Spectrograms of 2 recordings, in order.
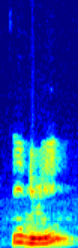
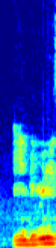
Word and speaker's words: inouï: Donc ici, on peut trouver le tréma sur des mots, sur la lettre I, d'accord? Prononcer I, bien sûr.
